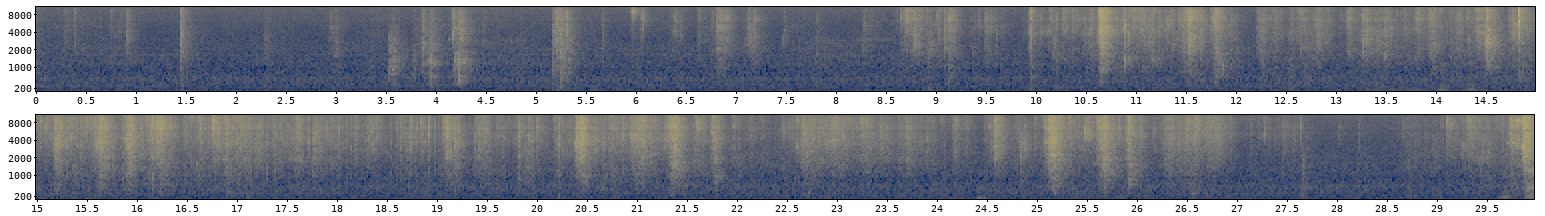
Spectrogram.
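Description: Trading cards rustle and slide against each other.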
